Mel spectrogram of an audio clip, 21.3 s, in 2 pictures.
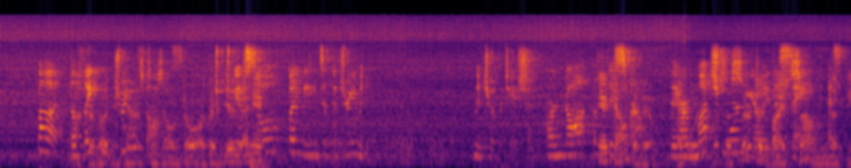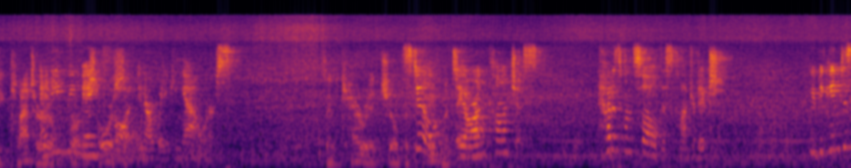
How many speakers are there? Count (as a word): two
